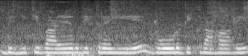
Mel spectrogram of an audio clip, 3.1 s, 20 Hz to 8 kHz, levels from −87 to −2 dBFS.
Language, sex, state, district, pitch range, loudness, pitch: Hindi, female, Uttar Pradesh, Jalaun, 215-225 Hz, -14 LUFS, 220 Hz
